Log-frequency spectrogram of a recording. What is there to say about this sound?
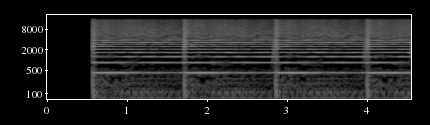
105 Undergrit Organ Layer 05
slighty gritty organ layer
